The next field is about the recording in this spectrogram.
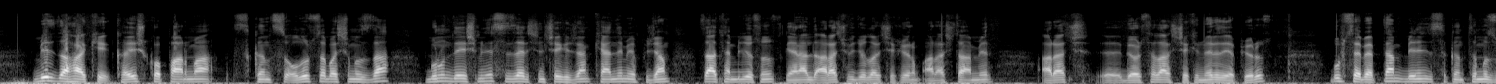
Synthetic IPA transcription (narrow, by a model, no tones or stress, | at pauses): biɾd̪aɦacʰikʰajɯʃkʰo̞pʰaɾmasɯ̥kɯnt̪ʰɯ̥sɯo̞lˠuɾsabaʃɯmɯzd̪abunund̪e̞jiʃminisizlʲæɾit͡ʃʰint͡ʃʰe̞cid͡ʒɛːmcʰɛnd̪imijapʰɯd͡ʒaːmz̥aːt̪ʰænbilijo̞sunuzɟe̞nælʲd̪ɛaɾat͡ʃvid̪ejo̞lˠaɾat͡ʃʰe̞cʰijo̞ɾuma̰ɾat͡ʃt̪ʰaːmiɾa̰ɾat͡ʃːɟø̞ɾsɛlʲaɾat͡ʃt͡ʃʰe̞cʰʲilmlʲe̞ɾid̪ɛjapʰɯjo̞ɾuz̥ | buse̞bɛp̚t̪ʰænbenimsɯkɯnt̪ʰɯmɯz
